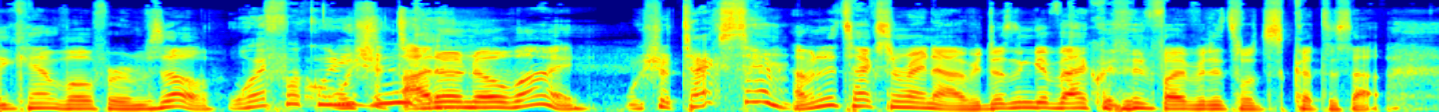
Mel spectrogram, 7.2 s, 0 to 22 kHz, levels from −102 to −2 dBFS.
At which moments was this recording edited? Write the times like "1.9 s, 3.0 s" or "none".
1.3 s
